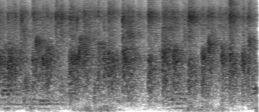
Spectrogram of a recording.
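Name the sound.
audience applause and clapping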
